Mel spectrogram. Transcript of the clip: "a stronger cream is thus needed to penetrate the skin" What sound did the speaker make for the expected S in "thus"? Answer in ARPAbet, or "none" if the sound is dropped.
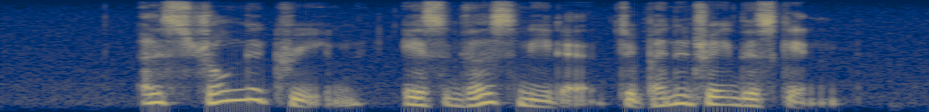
S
